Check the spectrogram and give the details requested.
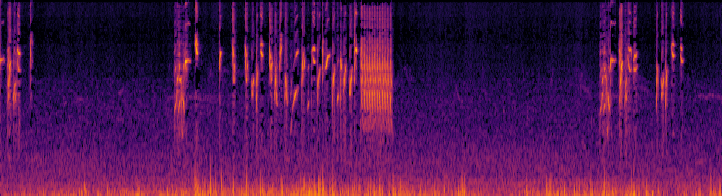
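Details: European goldfinch song for training: short bursts of bright, rapid twittering and tinkling high notes, one burst ending in a drawn-out buzzy note, separated by silent pauses over a steady low rumble.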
